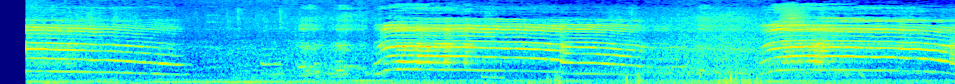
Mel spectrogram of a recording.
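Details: Young child crying to her mother: loud, sustained wailing cries with falling pitch, broken by short gasping breaths about every four seconds.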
